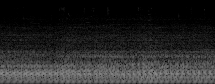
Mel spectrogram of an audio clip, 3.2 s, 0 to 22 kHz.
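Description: A Vespa Primavera 50cc scooter engine held at full throttle, a steady, continuous buzzing drone at close range with no letup, moving slowly over silt.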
